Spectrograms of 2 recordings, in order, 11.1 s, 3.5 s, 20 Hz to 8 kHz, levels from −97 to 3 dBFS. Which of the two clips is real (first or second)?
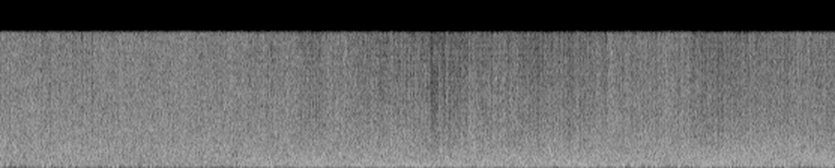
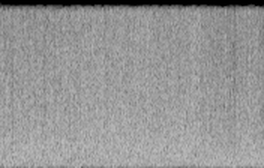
second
